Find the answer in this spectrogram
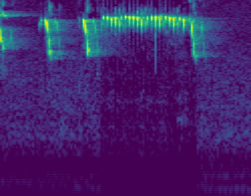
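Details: Argentine saffron finch, El peregrino song: high sliding chirps, then a fast, even trill of rapid high notes lasting about a second before a final downward slur.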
